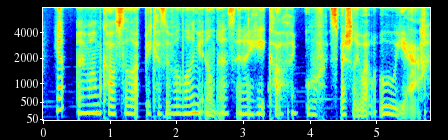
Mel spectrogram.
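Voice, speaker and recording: A woman with a strong Midwestern accent speaks at a medium pitch in a relaxed, somewhat breathy tone with ordinary pitch variation and hardly any pauses. The sound is dry and close, with no echo. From US Midwest, Ohio. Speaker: streamer, artist. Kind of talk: casual livestream chat. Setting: home streaming setup with background music. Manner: relaxed, chatty.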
